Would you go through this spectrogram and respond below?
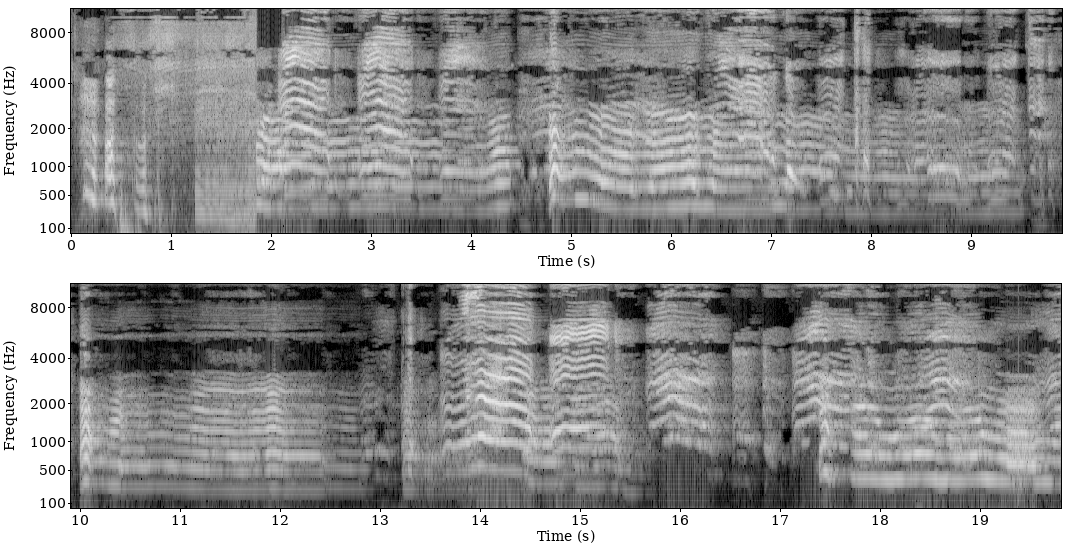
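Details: A dog howls and whines in long, wavering, tonal cries, held for several seconds at a time with short breaks, running almost continuously for about twenty seconds after a brief noisy burst at the start.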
